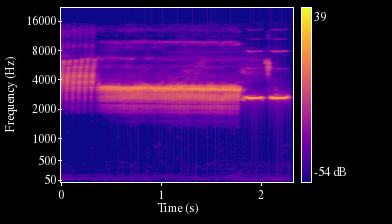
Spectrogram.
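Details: A canary in training song gives a few pulsed notes that run into a fast, even rolling trill, followed by two short flat whistles.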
